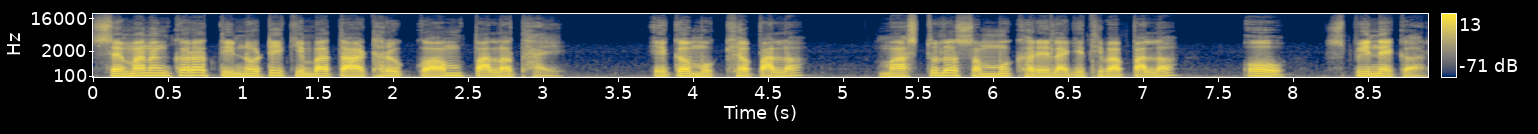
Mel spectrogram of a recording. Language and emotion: Odia, neutral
